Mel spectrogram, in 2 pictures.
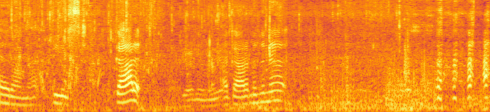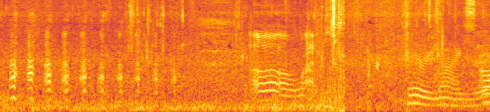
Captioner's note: laughter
